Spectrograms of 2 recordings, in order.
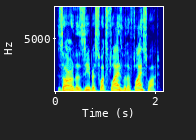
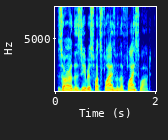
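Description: Both takes have the same delivery.

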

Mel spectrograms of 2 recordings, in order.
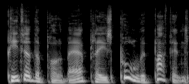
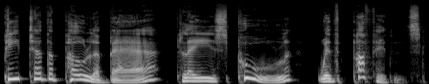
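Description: First: The sentence is spoken at a very fast pace. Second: The sentence is spoken at a moderate pace.

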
